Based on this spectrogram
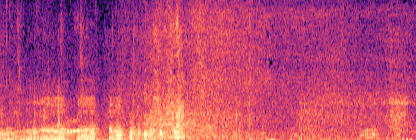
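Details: Gold Brahma chicken giving a run of harmonic, nasal clucks in the first second. Softer, broken clucks and faint calls trail off afterward.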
